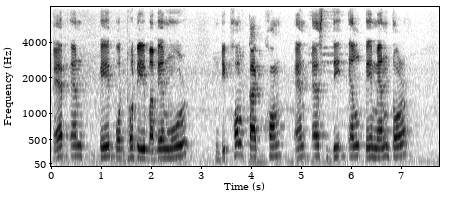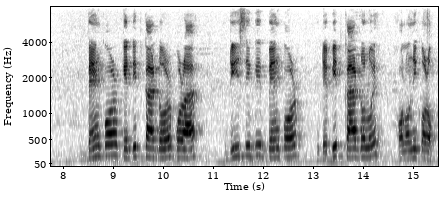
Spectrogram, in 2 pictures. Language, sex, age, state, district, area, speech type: Assamese, male, 45-60, Assam, Golaghat, urban, read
